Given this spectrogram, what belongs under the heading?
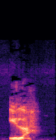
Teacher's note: Kami baca dengan tidak ditafkim, ditarkik, ditipiskan ilah.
